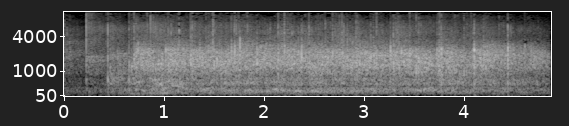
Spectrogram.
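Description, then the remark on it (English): A crowd claps steadily after a quick start, a dense, sustained wash of many hands applauding at even loudness, with scattered sharper claps standing out clearly. “Can I applaud you on sticking with me through a very complicated passage?”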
